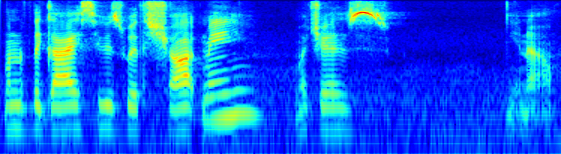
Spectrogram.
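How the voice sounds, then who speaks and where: A woman's voice: moderate pace, lightly acted. An actress playing a wounded, wary and stubborn female survivor in a naturalistic audio drama. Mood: strained, wry. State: wounded, sighing. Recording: faint low rumbling background noise.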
